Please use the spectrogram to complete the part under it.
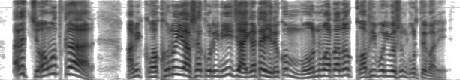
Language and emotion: Bengali, surprised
